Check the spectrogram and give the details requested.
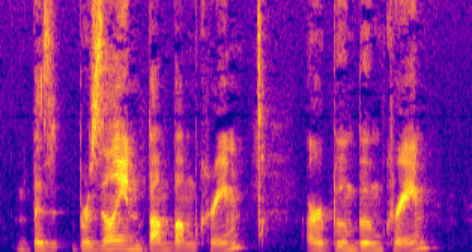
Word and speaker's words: Bum Bum: bum bum cream or boom-boom cream I say bum bum just cuz it's fun but I think it is pronounced boom-boom cream so if you haven't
